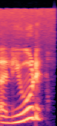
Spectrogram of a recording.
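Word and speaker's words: allude: first word की spelling है A double L U D E अल्यूड और दूसरे वर्ड की स्पेलिंग है E L U D E एल्यूड अल्यूड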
